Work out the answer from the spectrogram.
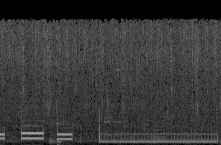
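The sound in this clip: Telephone keypad tones as a number is dialed: three short dual-tone beeps in quick succession, then a long, steady, loud tone held for nearly two seconds over faint background hiss.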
